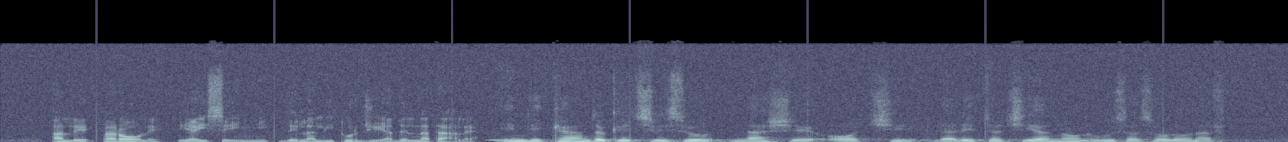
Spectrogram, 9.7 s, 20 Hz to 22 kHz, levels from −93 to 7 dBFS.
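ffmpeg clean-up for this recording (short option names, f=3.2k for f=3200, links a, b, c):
-af "adeclick=t=4,afftdn=nr=28:nf=-39"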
